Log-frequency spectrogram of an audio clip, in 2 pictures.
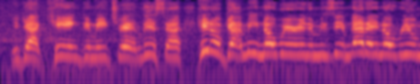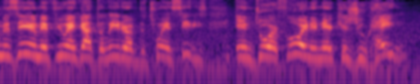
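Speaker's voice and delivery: normal talking voice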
